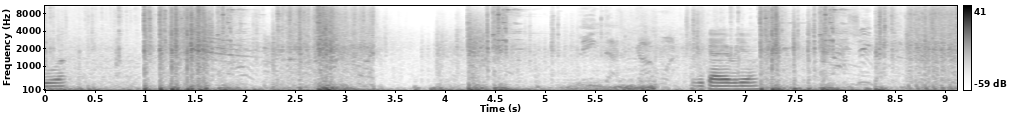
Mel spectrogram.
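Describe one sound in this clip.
Gunshots crack and boom in quick bursts.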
